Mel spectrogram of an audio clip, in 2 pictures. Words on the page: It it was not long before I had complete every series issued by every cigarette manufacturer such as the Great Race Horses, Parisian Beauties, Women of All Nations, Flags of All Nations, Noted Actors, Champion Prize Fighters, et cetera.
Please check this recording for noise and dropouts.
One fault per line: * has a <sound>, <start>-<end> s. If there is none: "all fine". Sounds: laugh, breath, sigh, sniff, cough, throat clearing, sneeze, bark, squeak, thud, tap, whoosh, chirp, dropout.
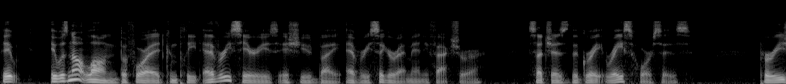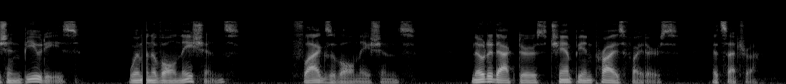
* has a dropout, 9.3-9.3 s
